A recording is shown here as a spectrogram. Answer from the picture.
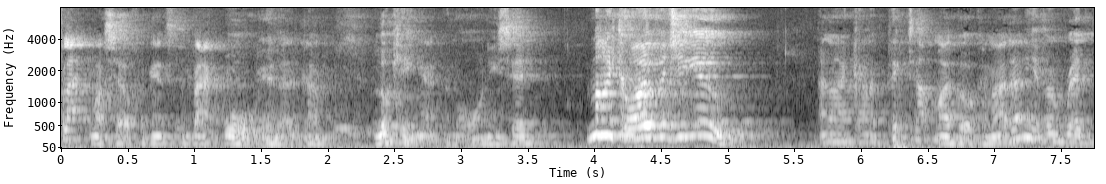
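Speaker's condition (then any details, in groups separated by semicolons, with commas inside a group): No condition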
